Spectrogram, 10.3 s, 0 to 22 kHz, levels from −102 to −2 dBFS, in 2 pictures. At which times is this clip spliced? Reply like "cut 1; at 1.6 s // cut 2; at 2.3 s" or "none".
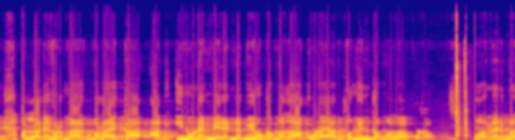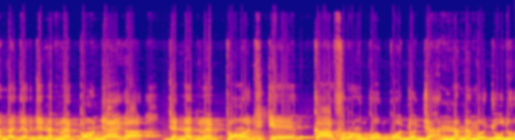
cut 1; at 4.8 s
